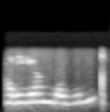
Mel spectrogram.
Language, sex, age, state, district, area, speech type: Sanskrit, female, 18-30, Karnataka, Bangalore Rural, rural, conversation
